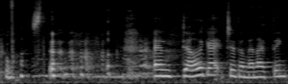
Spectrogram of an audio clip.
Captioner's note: all laughing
